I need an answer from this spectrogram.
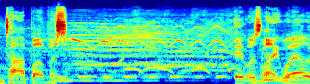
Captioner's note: fans whistle and cheer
